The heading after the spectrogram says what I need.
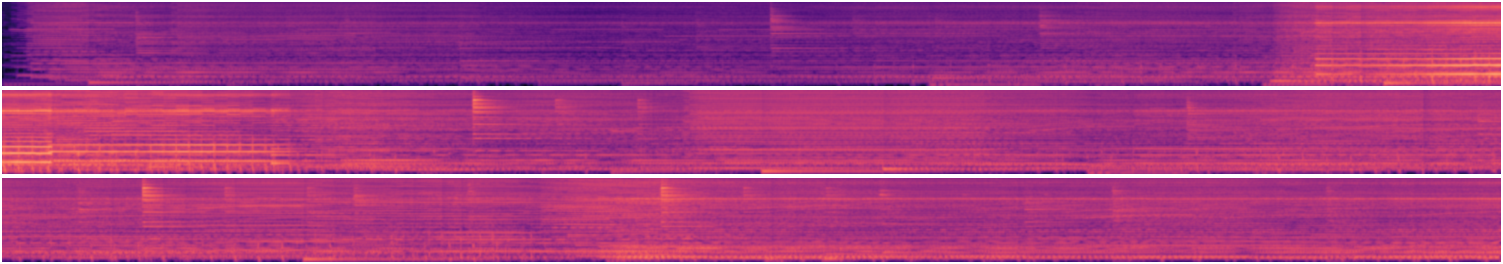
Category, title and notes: Soundscapes > Synthetic / Artificial
day dreaming by the lake
drone, ethereal, soundscape, sleepy, dreamy, ambient, evolving, space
